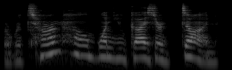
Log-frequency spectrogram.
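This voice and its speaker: A woman's voice: mid-range voice, animated, moderate pace, dry recording, recorded from a distance, lo-fi sound. A woman voicing a skeptical, stern fatherly man in a fan fiction story reading. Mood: grudging.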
